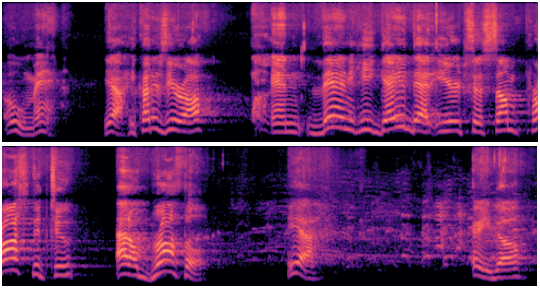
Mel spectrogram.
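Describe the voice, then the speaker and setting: High, animated boastful painter in echoey hall man acting. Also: slow pace, long pauses, full character voice. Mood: animated storytelling. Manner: theatrical, conversational, addressing the audience. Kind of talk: stage play monologue.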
